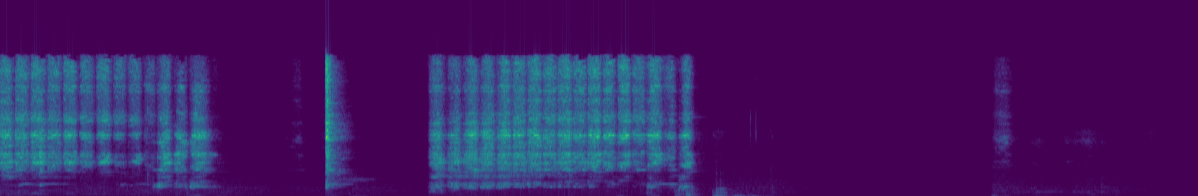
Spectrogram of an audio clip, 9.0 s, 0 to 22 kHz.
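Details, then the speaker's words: Lapping a valve into its seat on a 1976 Porsche 912E Type 4 2.0 cylinder head, by hand with lapping compound: rhythmic raspy back-and-forth grinding strokes that soften and get quieter toward the end; seat is properly lapped in. "as you do this it starts to hear and get quieter and quieter and that's what you're after you're after that tone"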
